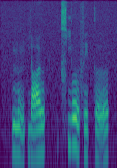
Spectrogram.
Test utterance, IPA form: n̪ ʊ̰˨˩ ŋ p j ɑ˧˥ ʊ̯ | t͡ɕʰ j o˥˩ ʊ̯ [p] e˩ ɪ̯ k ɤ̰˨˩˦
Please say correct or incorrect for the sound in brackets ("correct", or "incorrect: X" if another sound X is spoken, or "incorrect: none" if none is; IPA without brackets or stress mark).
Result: incorrect: f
